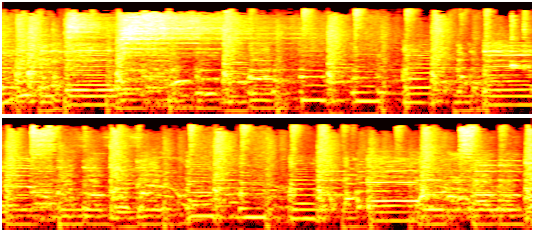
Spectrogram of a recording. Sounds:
Music, Funk

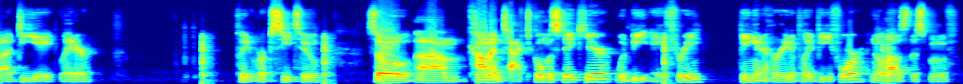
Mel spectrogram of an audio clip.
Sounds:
Speech

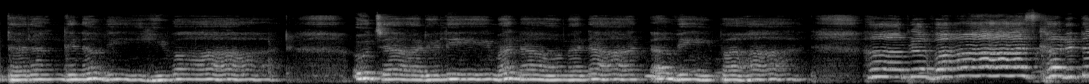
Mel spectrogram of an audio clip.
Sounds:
inside a small room

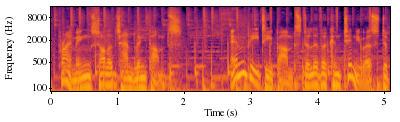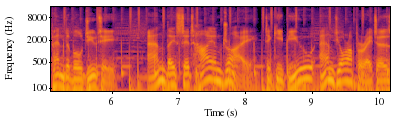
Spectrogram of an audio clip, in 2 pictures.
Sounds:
Music, Speech

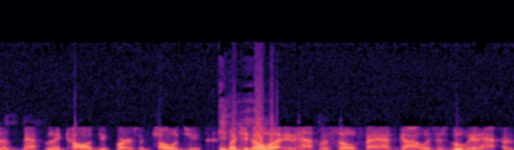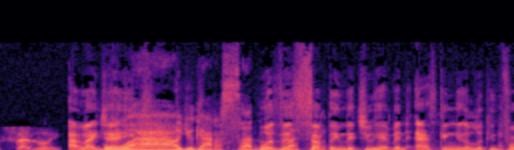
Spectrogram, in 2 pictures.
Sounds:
Radio, Speech

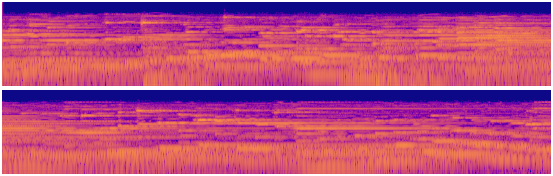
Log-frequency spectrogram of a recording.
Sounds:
xylophone, Mallet percussion, Glockenspiel

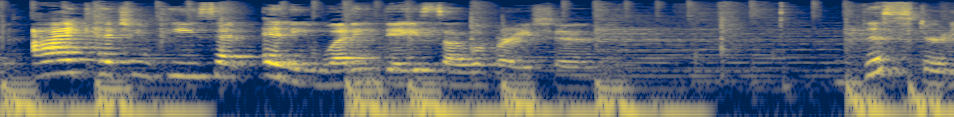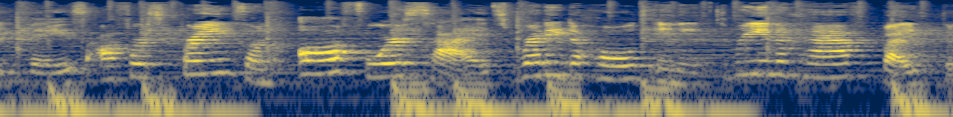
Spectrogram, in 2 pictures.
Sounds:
Music, Speech

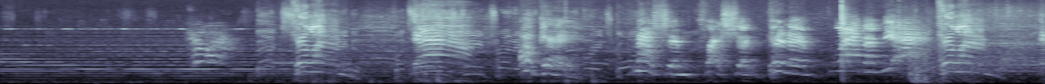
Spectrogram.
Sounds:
Music, inside a large room or hall, inside a small room, Speech

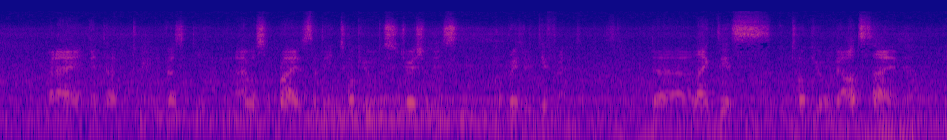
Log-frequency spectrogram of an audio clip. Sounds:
Speech

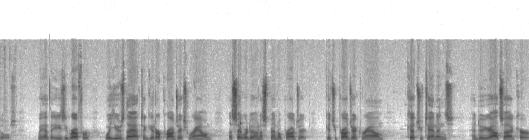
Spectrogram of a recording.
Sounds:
Speech

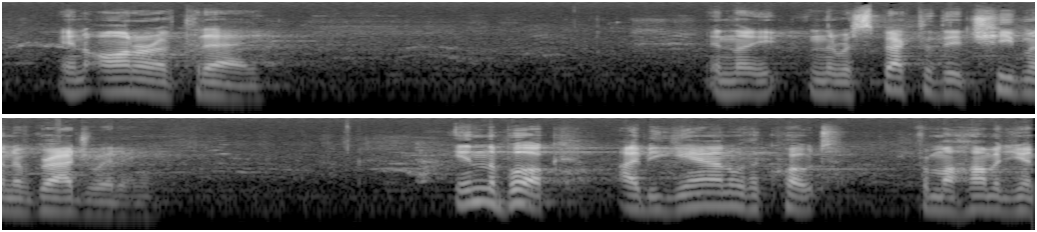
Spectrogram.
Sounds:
Speech, Male speech, monologue

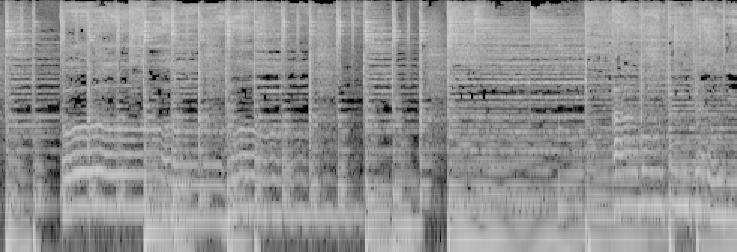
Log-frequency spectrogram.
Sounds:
Music, Soul music

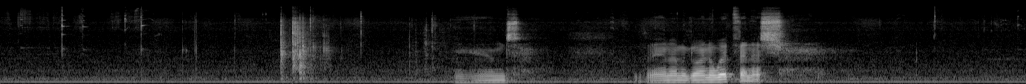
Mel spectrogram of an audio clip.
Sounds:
Speech

